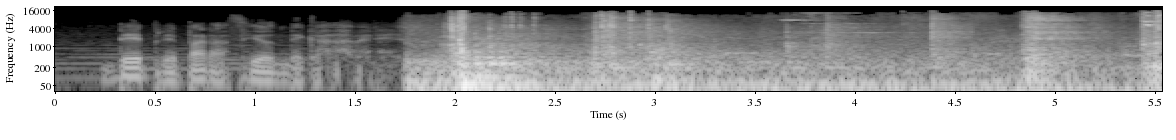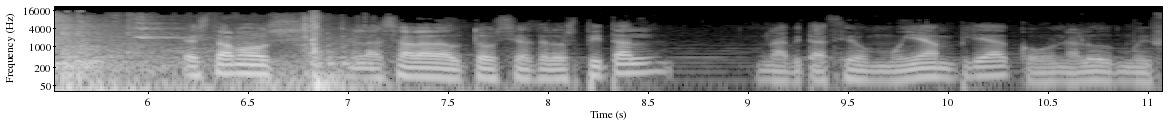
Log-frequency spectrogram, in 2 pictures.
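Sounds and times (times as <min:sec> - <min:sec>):
speech: 0:00.3 - 0:03.2, 0:06.2 - 0:11.0
key unlocking a hospital door: 0:01.8 - 0:07.6
scraping and clunking: 0:01.8 - 0:07.6.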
